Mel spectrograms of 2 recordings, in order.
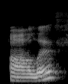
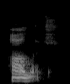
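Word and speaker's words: א: and here we go Olive is silent Olive bait B p giml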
